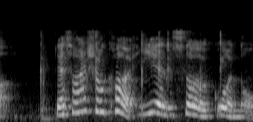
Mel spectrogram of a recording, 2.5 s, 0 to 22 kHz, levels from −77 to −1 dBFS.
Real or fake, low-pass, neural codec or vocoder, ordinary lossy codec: fake; none; codec, 16 kHz, 8 kbps, FunCodec, trained on Chinese and English, 25 frames a second; none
